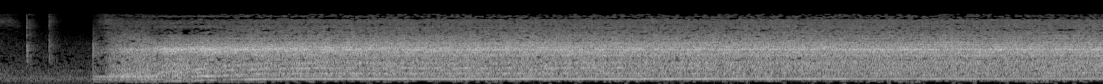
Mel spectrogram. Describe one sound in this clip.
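A blender whirs loudly and steadily.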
